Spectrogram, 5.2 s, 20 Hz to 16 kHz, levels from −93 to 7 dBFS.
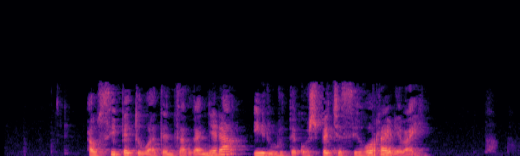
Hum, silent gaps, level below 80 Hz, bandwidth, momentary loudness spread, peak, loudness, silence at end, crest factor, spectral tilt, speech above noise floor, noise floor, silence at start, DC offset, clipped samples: none; none; -64 dBFS; 7.8 kHz; 7 LU; -6 dBFS; -24 LUFS; 0.95 s; 18 dB; -6 dB/octave; 51 dB; -74 dBFS; 0.85 s; under 0.1%; under 0.1%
